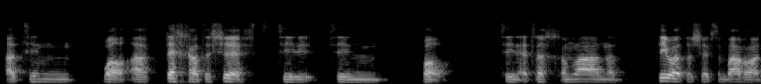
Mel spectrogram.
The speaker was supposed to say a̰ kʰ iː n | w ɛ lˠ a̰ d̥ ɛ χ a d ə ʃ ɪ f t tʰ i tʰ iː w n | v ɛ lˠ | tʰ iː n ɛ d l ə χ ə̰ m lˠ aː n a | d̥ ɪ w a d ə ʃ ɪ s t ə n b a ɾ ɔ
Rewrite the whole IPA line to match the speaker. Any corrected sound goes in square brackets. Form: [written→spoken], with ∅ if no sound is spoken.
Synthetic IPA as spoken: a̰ [kʰ→tʰ] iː n | w ɛ lˠ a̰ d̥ ɛ χ a d ə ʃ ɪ f t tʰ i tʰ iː [w→∅] n | [v→w] ɛ lˠ | tʰ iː n ɛ d [l→r] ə χ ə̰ m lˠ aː n a | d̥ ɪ w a d ə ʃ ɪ [s→f] t ə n b a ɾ ɔ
